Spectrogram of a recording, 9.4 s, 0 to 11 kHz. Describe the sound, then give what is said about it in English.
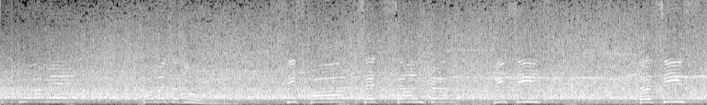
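A frenzied tennis crowd on the Suzanne Longlin court erupts in loud, sustained cheering and applause as 17-year-old Moise Kwame wins on match point against Adolfo Daniel Vallejo of Paraguay, dense clapping running throughout with shouts and whoops rising above it. “The crowd's gone mad.”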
